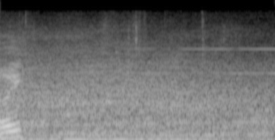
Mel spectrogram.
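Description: A steady low hum under a constant wash of background noise, after a man's short shout at the very start.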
